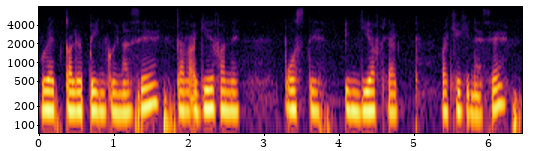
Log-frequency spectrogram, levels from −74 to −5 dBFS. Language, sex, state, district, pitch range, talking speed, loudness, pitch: Nagamese, female, Nagaland, Kohima, 165-180 Hz, 150 wpm, -16 LUFS, 170 Hz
